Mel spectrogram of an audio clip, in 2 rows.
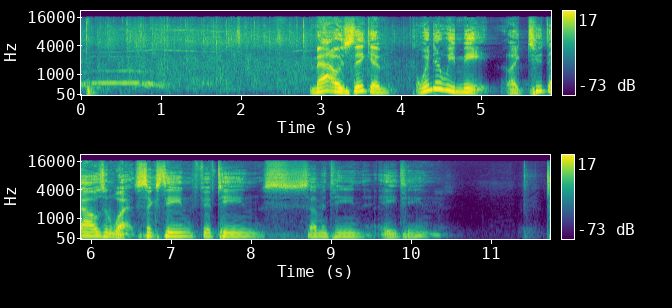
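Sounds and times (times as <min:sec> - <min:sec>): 
audience clapping: 0:00.0 - 0:05.0
speech: 0:02.9 - 0:10.4.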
